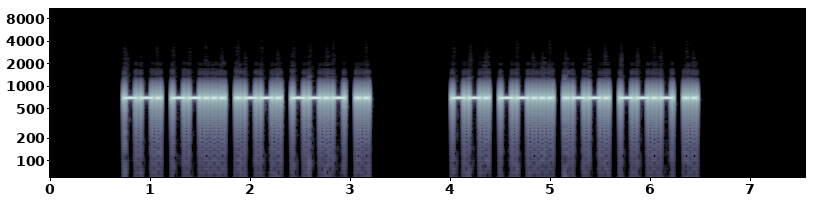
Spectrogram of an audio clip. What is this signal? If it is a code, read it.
Morse code, heard as a keyed tone, about 32 wpm, 700 Hz. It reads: G7PQI G7PQI
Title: DXCC-100 Call Signs - 5 Characters - Repeated 2x - 30wpm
